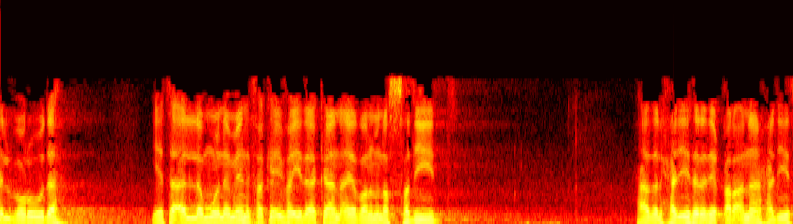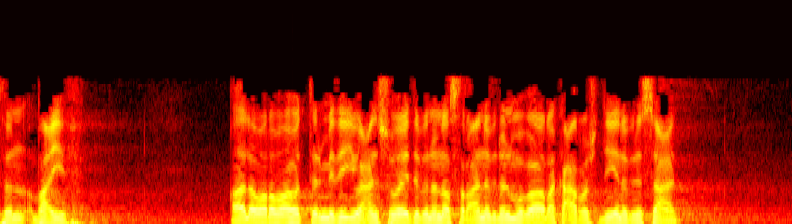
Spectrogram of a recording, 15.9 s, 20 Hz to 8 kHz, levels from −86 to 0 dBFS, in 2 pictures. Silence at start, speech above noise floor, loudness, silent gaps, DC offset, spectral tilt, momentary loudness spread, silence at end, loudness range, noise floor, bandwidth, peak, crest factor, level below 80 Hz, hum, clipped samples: 0 s; 36 dB; -13 LUFS; none; under 0.1%; -12.5 dB/octave; 8 LU; 1 s; 6 LU; -48 dBFS; 5.4 kHz; 0 dBFS; 14 dB; -38 dBFS; none; under 0.1%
